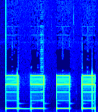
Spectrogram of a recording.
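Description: Telephone line tones sound on a radio call-in line as a caller is connected. Four evenly spaced, buzzy tone bursts of steady, equal pitch repeat about every half second.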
